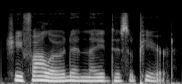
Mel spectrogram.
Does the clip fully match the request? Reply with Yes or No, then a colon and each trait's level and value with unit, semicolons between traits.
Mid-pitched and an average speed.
Yes: medium, 170 Hz; average, 165 wpm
